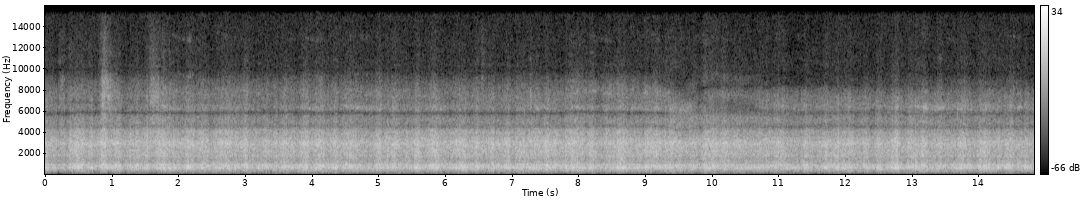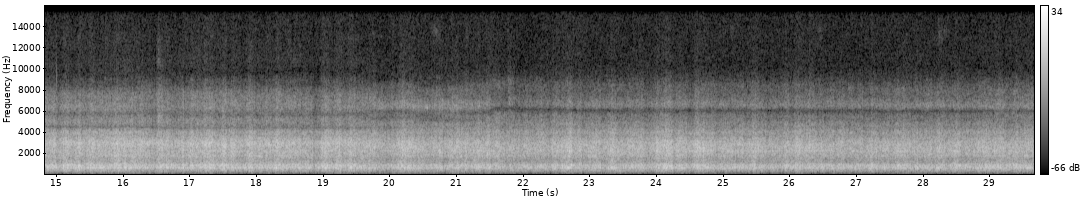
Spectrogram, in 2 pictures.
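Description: DA-class diesel-electric locomotive and its train running at close to 100 km/h inside a long rail tunnel, giving a steady, loud noise of engine and wheels on the rails. The noise eases slightly in the last third as the tunnel mouth nears.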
